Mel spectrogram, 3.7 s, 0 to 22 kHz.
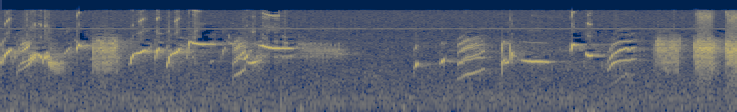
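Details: A 2012 European goldfinch and canary cross delivers fast, scratchy chirps and downslurred whistles, pauses briefly, then continues with buzzy, rasping notes mixed among high twitters.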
